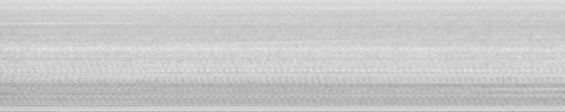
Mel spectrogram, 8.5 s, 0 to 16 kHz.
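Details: 2006 Ford F-250 with the 6.0 Powerstroke diesel, high idle switched on through an upfitter switch with the parking brake applied, for faster cold-weather warm-up. An even, steady idle held at raised speed with no misses or knocks.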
